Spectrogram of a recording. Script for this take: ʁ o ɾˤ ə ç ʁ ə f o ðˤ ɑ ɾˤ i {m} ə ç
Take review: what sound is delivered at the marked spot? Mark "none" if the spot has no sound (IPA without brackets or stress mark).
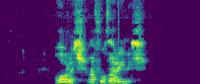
n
